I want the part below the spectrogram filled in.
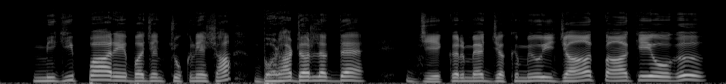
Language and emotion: Dogri, fearful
